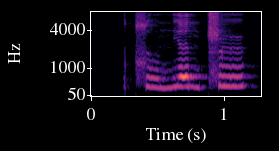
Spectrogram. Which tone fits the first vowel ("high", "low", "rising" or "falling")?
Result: low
